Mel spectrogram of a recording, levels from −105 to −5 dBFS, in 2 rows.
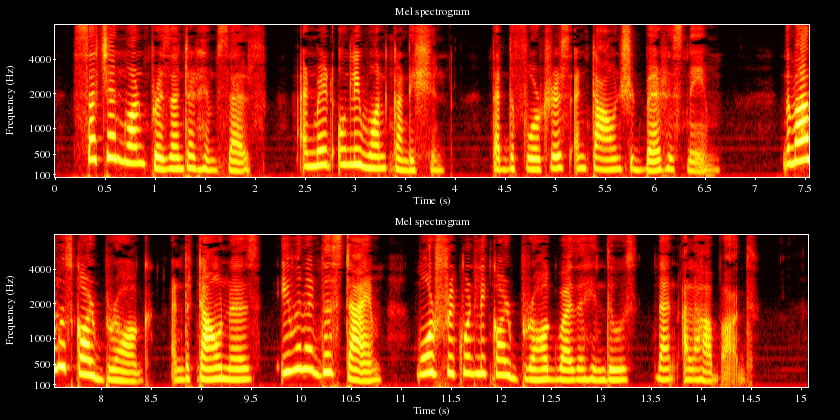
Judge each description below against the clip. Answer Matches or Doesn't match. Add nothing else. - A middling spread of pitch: Doesn't match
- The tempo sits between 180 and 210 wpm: Doesn't match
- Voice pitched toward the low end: Doesn't match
